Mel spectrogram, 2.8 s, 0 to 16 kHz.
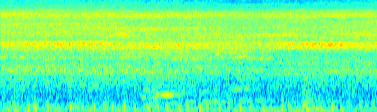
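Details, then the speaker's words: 1991 Pontiac Firebird Trans Am that overheated: a steady high hiss over a faint low idle as pressurised coolant escapes from the hose connecting to the 15-year-old water pump, which gets replaced. "It's coming from a hose down there. The hose that connects to the water pump."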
